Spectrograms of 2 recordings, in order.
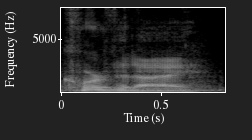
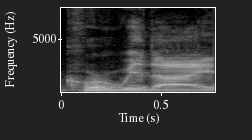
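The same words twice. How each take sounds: First: The middle consonant is said as a v. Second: The middle consonant is said as a w.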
